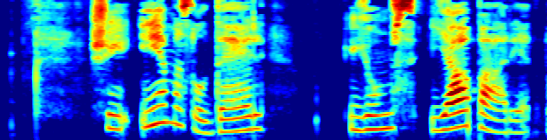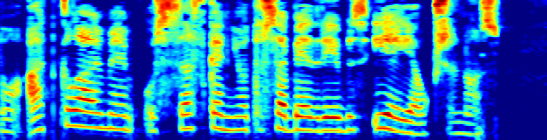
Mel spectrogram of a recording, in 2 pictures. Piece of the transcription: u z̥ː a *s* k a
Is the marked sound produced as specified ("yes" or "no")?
yes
